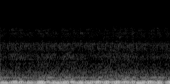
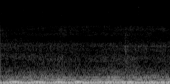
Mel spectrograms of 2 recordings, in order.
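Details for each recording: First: 1991 Ford Fox Body 5.0 V8 with Holley Terminator X and stock Ford IAC: steady deep rumble holding a little fast, IAC at 0–1% with TPS at zero; throttle stop screw open too far. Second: 1991 Ford Fox Body 5.0 V8 with Holley Terminator X and stock Ford IAC, warming up: low, even lopey burble holding smooth at the 1000 rpm idle target; idle air control working normally.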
